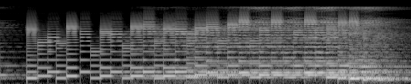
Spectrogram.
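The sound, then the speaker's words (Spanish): Bright synthesizer notes play a quick melodic pattern, starting crisp and distinct, then blurring into a lingering, washed-out reverb tail as the phrase continues, demonstrating the synthesizer's reverb-type setting. No one speaks. “Tenemos la reverb.”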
